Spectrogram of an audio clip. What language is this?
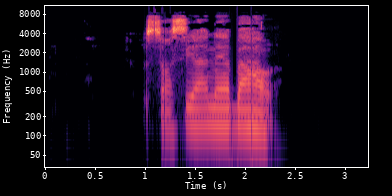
Igbo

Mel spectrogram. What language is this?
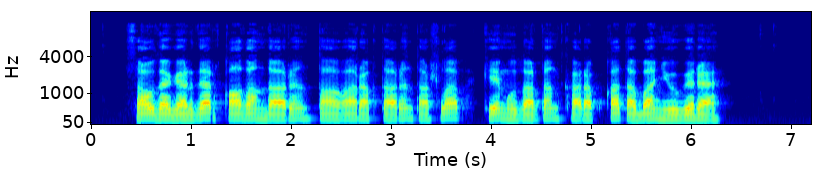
Bashkir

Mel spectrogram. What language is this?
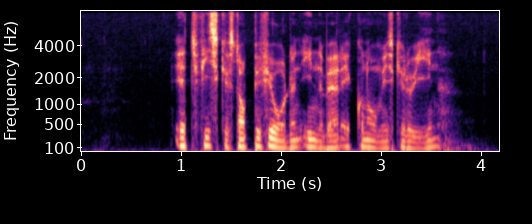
Swedish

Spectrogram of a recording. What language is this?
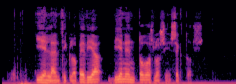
Spanish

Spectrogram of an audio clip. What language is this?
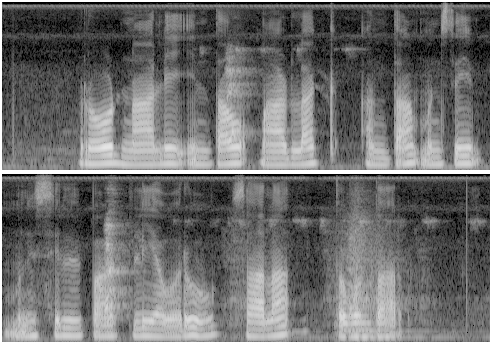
Kannada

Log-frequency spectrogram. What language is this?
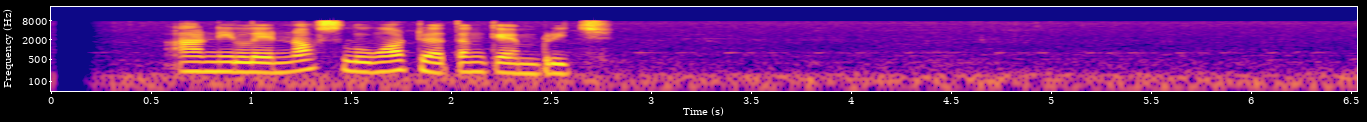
Javanese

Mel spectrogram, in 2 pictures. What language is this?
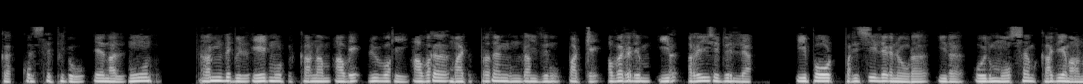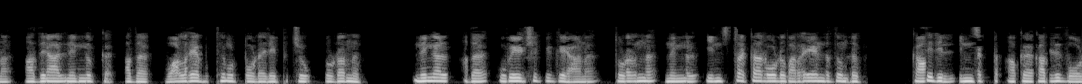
Malayalam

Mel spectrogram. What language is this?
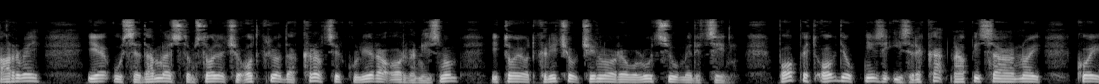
Croatian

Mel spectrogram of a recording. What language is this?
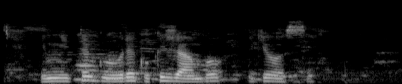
Kinyarwanda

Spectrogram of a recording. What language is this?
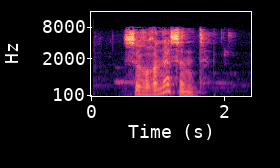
Kabyle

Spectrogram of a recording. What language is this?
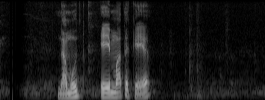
Sinhala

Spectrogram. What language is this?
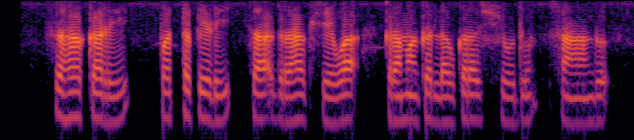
Marathi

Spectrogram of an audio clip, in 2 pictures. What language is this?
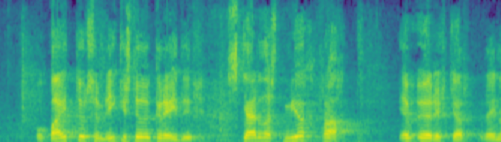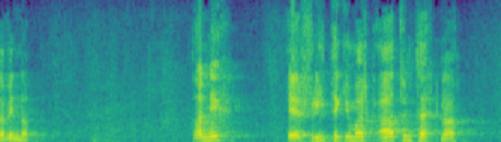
Icelandic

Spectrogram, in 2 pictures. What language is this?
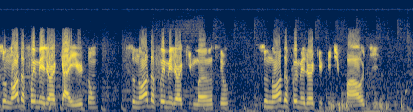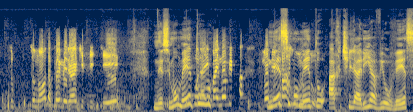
Portuguese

